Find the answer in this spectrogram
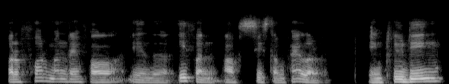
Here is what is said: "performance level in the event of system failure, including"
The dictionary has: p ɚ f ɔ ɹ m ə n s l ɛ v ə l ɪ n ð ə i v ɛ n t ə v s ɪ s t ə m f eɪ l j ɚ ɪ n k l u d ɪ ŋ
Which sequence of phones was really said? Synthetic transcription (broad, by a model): p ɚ f ɔ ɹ m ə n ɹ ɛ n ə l ɪ n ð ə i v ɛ n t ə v s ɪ s t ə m p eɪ l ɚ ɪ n k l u d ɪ ŋ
